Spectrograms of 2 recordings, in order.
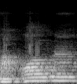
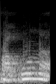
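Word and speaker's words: فقلنا: Ini orang bacanya faqulna apa faqolna. Karena tadi saya dengar ada yang faqolna tulisannya faqulna tapi karena enggak jelas faqolna.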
